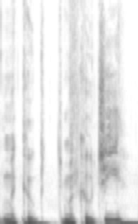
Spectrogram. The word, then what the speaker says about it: Micucci: Big Bang Theory, Kate Micucci? – Yeah. – Is that how you say it? – Yes. – It's M-I-C-U-C-C-I.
